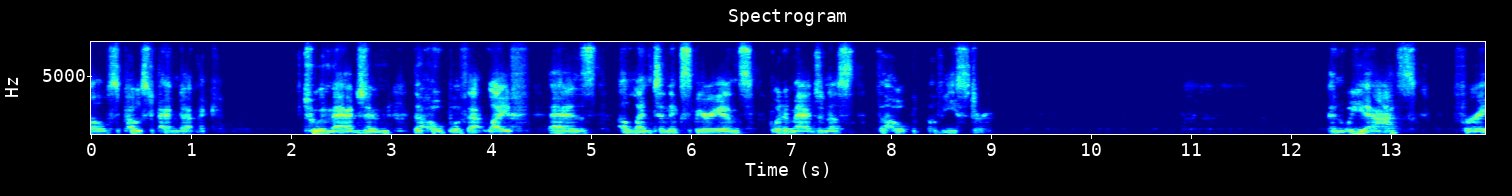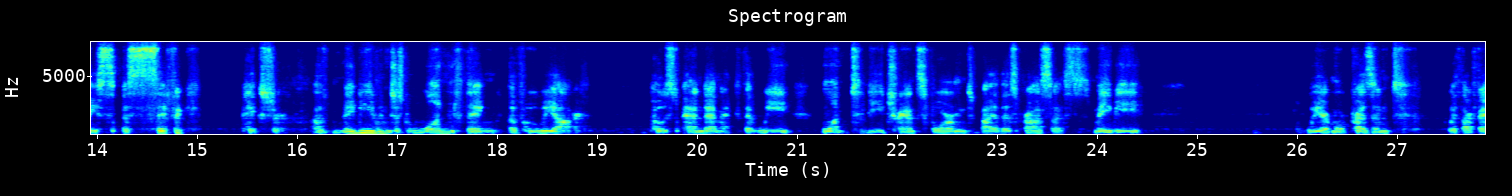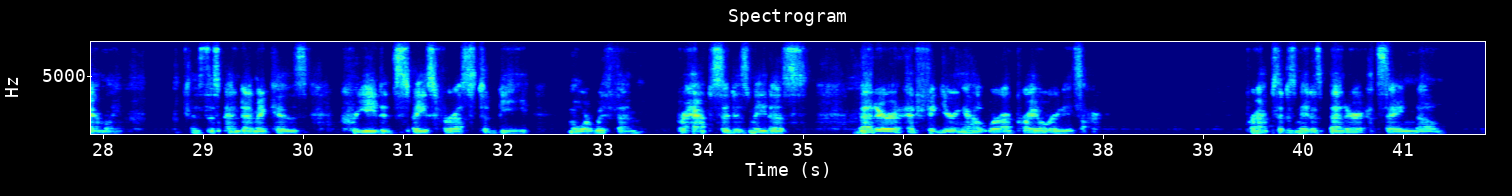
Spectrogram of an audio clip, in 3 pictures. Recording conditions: poor sound quality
